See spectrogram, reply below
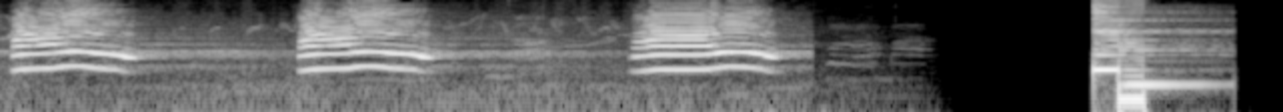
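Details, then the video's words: A peacock (Indian peafowl) gives three loud, nasal, wailing calls, each swelling up and dropping away, about a second and a half apart; a brief artificial tone follows. "બાળકો હવે આપણે મોર નો અવાજ સાંભળીએ બાળકો"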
